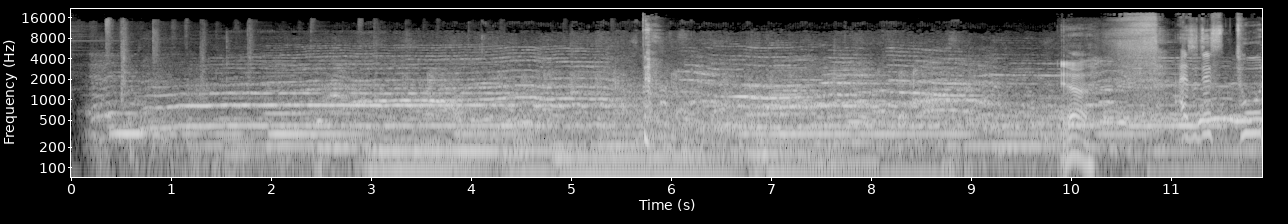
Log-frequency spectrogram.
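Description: A drunk woman in a theatre audience in Manchester bawls along to a song from a musical performance, loud and off-key, her strained singing riding over continuous music for about twelve seconds, with a brief burst of noise near the end.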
